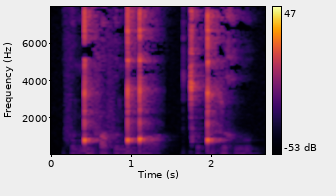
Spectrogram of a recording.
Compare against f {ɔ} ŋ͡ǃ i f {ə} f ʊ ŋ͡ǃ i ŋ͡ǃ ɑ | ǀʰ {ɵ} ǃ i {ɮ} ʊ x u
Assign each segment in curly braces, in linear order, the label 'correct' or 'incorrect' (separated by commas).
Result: incorrect, incorrect, incorrect, correct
